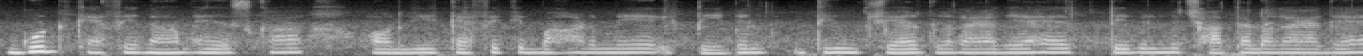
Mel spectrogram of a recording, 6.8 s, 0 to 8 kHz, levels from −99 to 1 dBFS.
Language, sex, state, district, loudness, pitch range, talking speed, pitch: Hindi, female, Bihar, Katihar, -20 LUFS, 200-215 Hz, 220 wpm, 205 Hz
